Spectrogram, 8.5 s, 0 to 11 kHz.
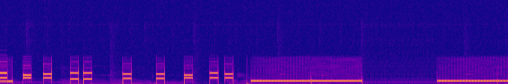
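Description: A rapid series of about a dozen touch-tone telephone keypad beeps as a call is placed from the Y100 radio show, followed by a steady ringback tone that pauses and starts again, clear with no talking.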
